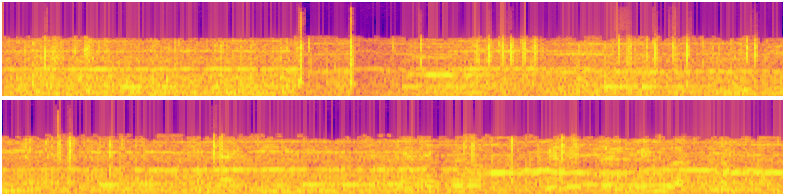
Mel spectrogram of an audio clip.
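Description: Tyres rattle and crunch over a rough gravel road.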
